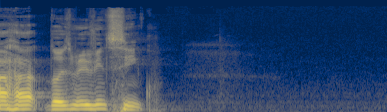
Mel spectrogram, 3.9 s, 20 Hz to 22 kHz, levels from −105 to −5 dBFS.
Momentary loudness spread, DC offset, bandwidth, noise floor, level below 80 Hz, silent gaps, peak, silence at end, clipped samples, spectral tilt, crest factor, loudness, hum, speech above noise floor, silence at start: 9 LU; under 0.1%; 16.5 kHz; -72 dBFS; -58 dBFS; none; -8 dBFS; 2.45 s; under 0.1%; -6.5 dB/octave; 18 dB; -24 LUFS; none; 49 dB; 0 s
